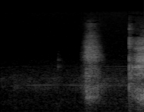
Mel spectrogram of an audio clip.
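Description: Near silence broken about a second in by one short sniff through the nose, from a person with a cold.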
